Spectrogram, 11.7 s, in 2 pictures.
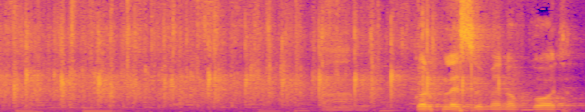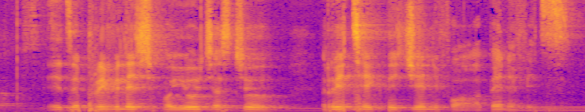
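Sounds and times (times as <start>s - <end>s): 
audience applause: 0.0s - 4.6s
speech: 4.2s - 11.6s.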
